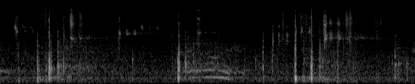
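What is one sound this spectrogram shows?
A tennis ball is struck back and forth with sharp thwacks.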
